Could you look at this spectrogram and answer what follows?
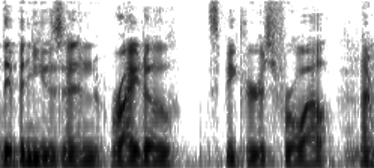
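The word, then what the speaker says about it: Raidho: beautiful it's an engaging sound they've been using rido speakers for a while I'm pronouncing that right cuz I was in Denmark and say it's Ral just is so Punchy and Lively and dynamic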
